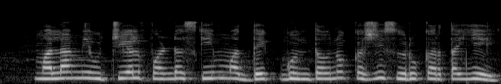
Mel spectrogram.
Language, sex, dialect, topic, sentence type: Marathi, female, Standard Marathi, banking, question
